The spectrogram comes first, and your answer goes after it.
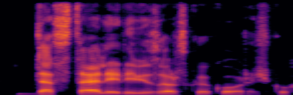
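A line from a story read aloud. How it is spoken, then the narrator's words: Short laugh. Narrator (Russian): хохотнул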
